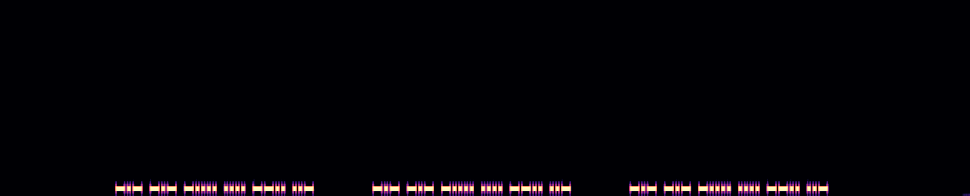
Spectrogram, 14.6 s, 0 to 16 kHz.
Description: Morse code, heard as a keyed tone, about 28 wpm, 700 Hz. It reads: KK6HZU KK6HZU KK6HZU
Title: USA Call Signs - 6 Characters - Repeated 3x - 28wpm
